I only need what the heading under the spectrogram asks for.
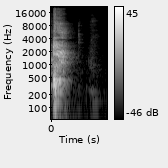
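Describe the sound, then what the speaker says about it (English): A single sharp cough bursts out close to the microphone and fades within a fraction of a second, followed by a faint, brief throat noise and then near silence. "that's why I was coughing"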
